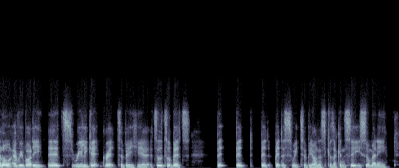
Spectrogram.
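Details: Stammering in an adult man, with word and part-word repetitions.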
